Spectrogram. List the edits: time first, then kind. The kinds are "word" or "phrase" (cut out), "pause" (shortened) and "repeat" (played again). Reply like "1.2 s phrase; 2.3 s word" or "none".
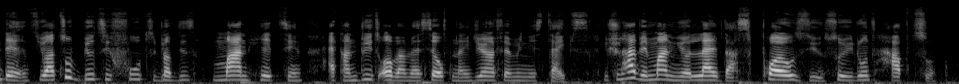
1.6 s word; 6.0 s pause

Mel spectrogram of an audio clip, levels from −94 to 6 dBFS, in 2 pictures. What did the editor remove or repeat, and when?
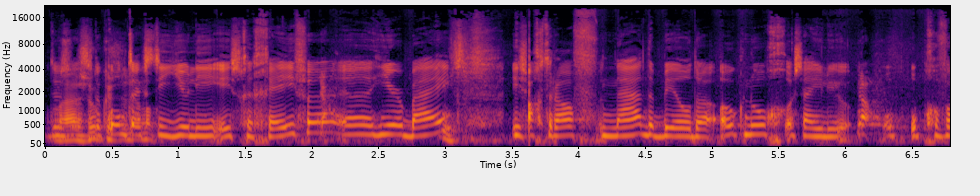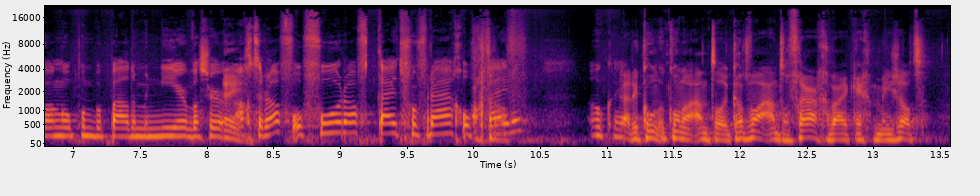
3.6 s word

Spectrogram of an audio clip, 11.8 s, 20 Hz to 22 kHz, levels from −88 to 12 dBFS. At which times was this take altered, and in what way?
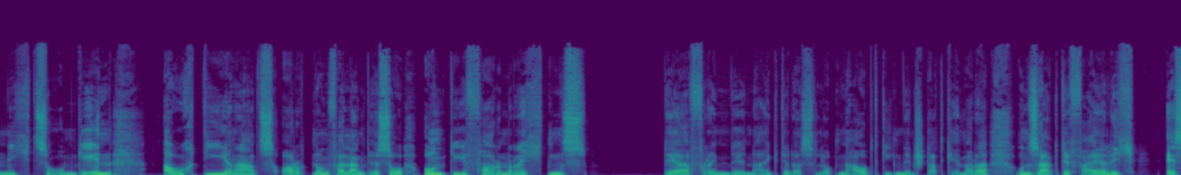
none

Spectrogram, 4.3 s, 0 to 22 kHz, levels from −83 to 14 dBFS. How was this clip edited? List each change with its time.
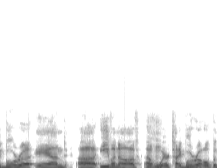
1.4 s pause; 2.8 s pause

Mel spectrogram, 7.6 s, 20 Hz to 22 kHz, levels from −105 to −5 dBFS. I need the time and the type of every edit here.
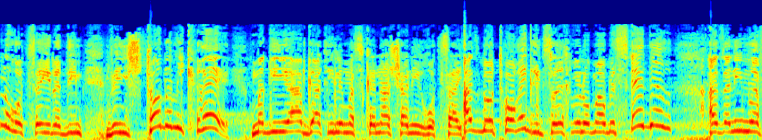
3.0 s phrase; 4.6 s word; 5.3 s phrase; 5.7 s word

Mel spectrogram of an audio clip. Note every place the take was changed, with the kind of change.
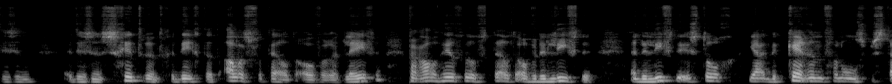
4.1 s word; 7.4 s pause

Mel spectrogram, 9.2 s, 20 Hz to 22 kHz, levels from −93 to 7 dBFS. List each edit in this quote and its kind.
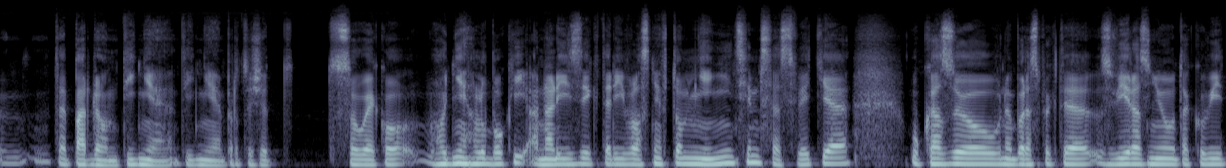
none

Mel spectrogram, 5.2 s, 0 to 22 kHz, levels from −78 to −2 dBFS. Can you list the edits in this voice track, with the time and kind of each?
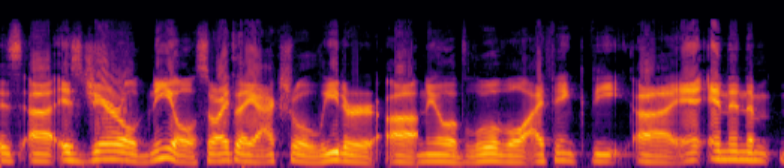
1.5 s phrase; 2.8 s phrase

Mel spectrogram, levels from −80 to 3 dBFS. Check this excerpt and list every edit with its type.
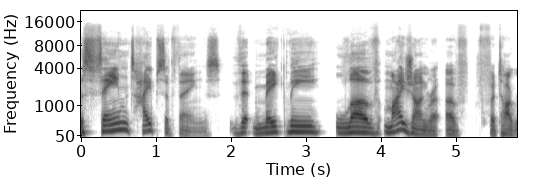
1.9 s pause; 3.3 s pause

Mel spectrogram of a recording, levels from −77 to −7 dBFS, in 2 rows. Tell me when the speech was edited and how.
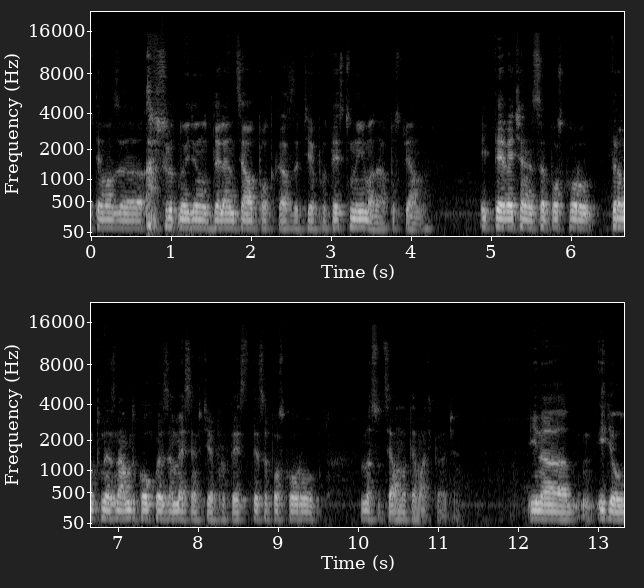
none

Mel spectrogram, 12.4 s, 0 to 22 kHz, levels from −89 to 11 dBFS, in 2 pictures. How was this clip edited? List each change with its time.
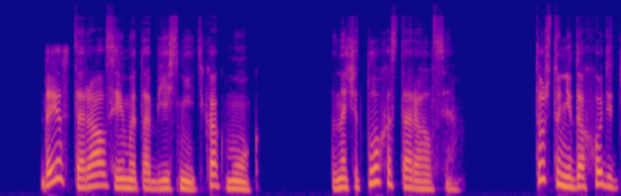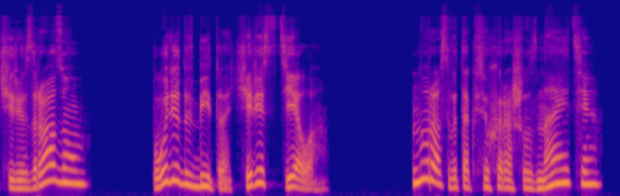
none

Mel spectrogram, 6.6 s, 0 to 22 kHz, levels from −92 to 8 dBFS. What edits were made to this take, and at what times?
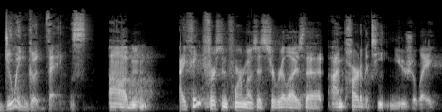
none

